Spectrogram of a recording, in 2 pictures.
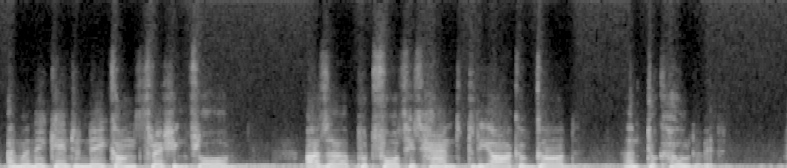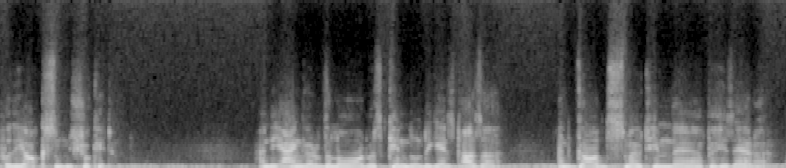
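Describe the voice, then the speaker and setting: A man narrating dramatized scripture in a measured, formal storytelling manner. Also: a little high, animated, darkish tone. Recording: dull tape with faint noise.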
